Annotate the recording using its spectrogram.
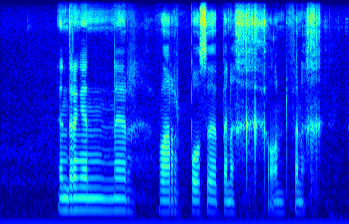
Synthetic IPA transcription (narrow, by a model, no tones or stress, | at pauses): əndrəŋənər | vɐrbɑsəbənəχɑ̰ːnfənəχ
